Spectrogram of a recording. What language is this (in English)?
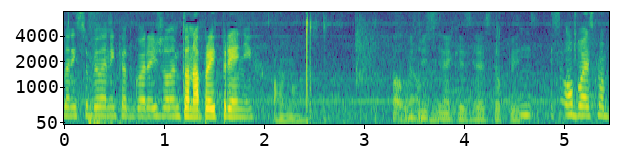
Croatian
